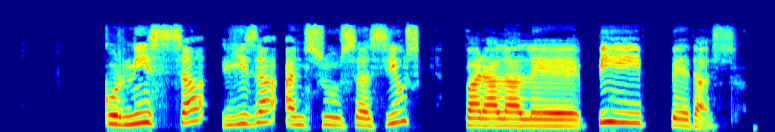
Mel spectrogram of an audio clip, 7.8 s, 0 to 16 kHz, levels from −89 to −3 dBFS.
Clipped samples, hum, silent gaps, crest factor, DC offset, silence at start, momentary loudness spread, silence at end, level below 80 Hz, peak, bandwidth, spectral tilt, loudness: under 0.1%; none; 2.10-2.23 s, 4.24-4.30 s, 4.43-4.66 s, 5.88-5.97 s, 6.47-6.72 s; 16 dB; under 0.1%; 1.05 s; 12 LU; 0.4 s; -66 dBFS; -2 dBFS; 8.2 kHz; -3.5 dB/octave; -18 LUFS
